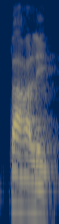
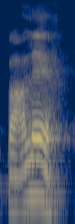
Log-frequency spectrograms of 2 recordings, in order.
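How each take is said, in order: First: The word ends in a vowel with silent R. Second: The word ends with an audible R sound. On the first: The speaker calls it right. "Donc on dit parler" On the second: The speaker calls it wrong. "il faut surtout pas dire par l'air"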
